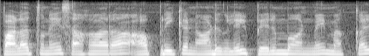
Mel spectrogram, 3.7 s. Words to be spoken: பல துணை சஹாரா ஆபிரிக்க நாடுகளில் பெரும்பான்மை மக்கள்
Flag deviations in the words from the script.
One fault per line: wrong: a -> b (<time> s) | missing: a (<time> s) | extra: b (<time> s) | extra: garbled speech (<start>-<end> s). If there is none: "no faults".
no faults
